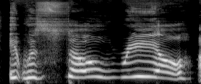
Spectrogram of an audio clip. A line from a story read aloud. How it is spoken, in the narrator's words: I cried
